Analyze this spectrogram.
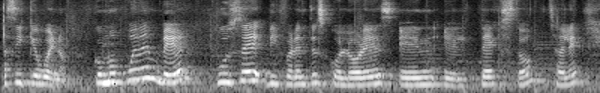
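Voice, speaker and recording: Over noticeable background noise and audible room echo, a woman with a high pitch speaks at a moderate pace in an animated tone with lively intonation. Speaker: online language teacher. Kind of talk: tutorial.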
